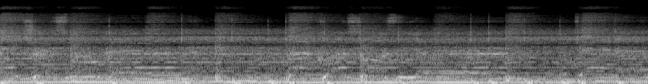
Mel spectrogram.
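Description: A live heavy metal band playing loud, with distorted guitar, bass and drums.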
